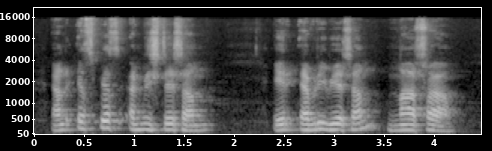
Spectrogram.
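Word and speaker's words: NASA: Space administration এর abbreviation নাসা এখানেও এন এস উচ্চারিত হবে না শব্দের ন্যায় উচ্চারিত হবে অর্থাৎ এখানে ন্যাটো হু এবং নাসা এগুলো হলো একক্রোনিয়াম যেগুলো শব্দের ন্যায় উচ্চারিত হবে।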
